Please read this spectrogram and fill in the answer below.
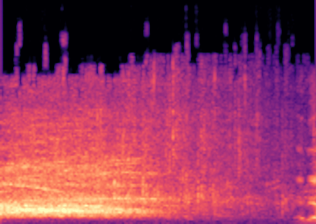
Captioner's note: applause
